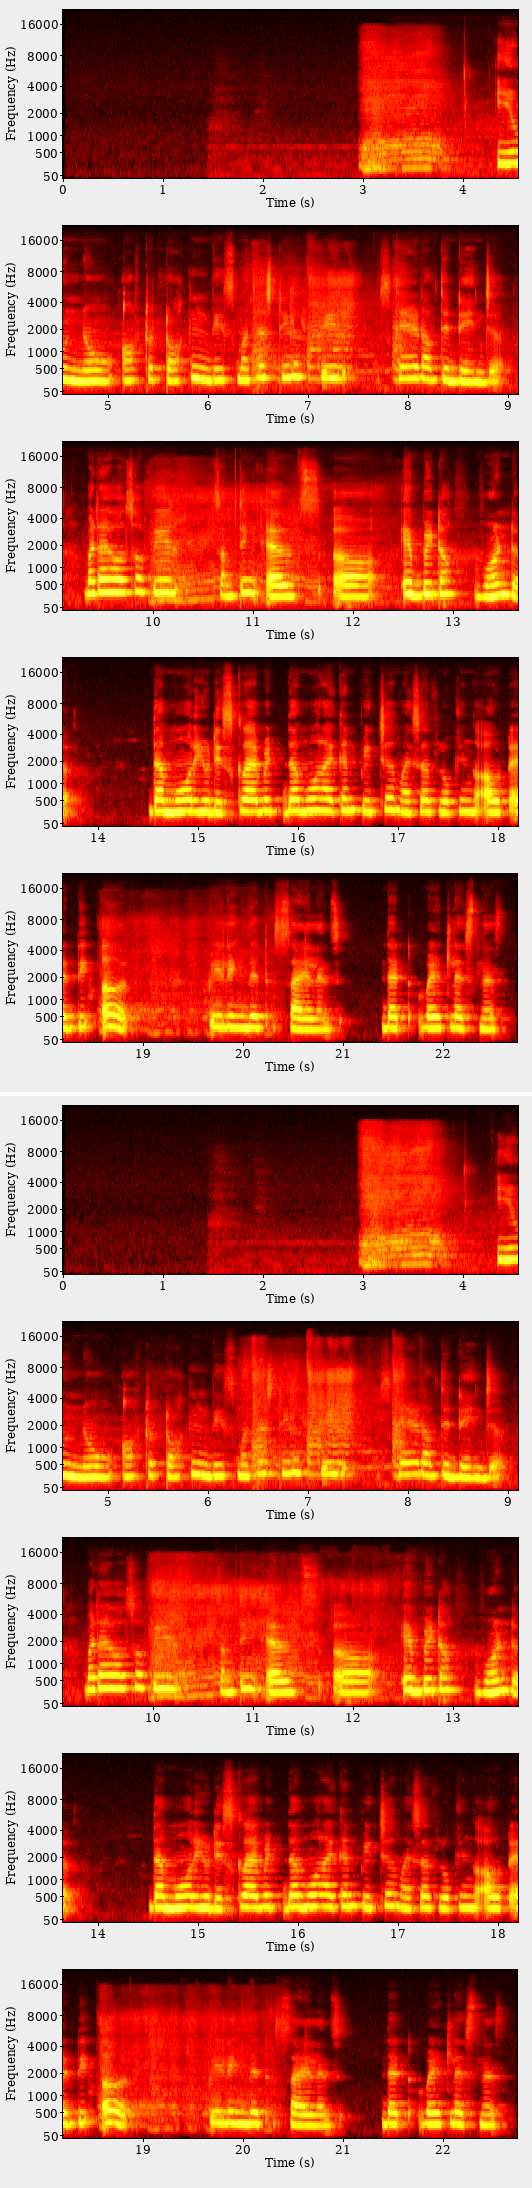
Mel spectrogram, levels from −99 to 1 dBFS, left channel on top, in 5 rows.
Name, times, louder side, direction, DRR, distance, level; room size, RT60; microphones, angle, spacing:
sound 1, 2.9-4.1 6.3-8.2 9.9-12.8 15.2-15.6 18.5-20.4, right 2 dB, 25° right, 1.3 m, -39 dB
voice 1, 4.3-7.4 7.7-8.9 9.3-10.3 10.6-13.7 14.5-18.9 19.6-20.9 21.4-22.6, left 1 dB, 20° left, 0.7 m, -23 dB
8.0 x 7.9 x 3.8 m
head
